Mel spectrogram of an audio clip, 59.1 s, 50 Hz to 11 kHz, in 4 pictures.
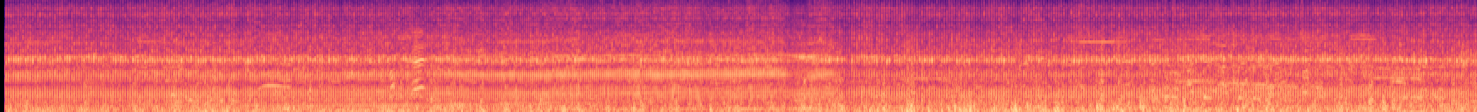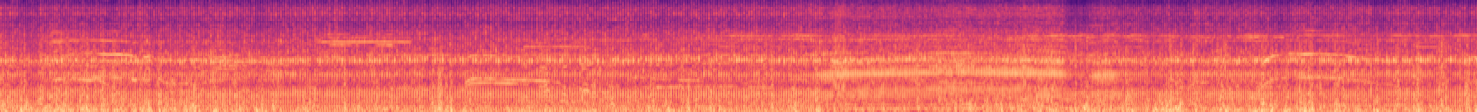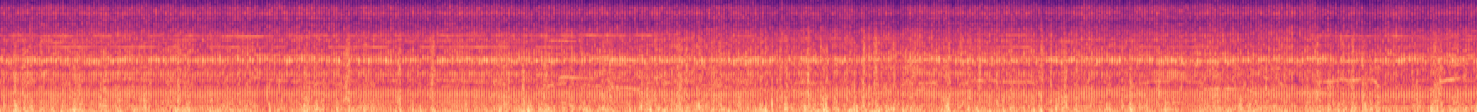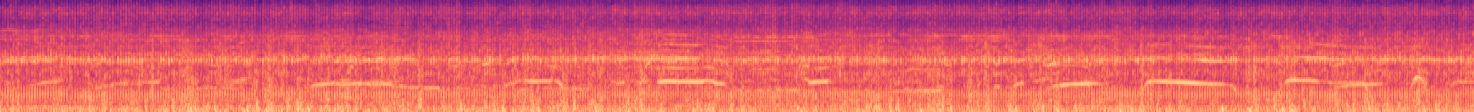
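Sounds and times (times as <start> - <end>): motorcycle engines droning: 0.0 - 59.0.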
